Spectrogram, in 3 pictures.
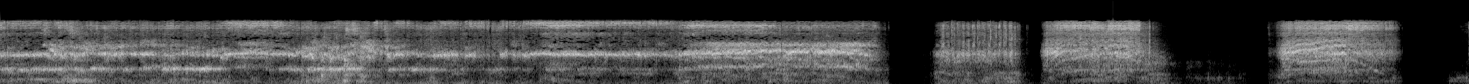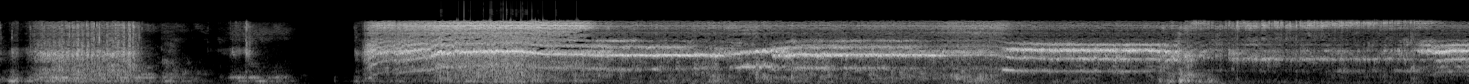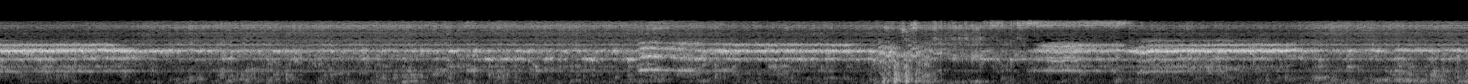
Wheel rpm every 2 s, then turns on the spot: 200, 200, 200, 200, 80, 80, 50, 10, 10, 170, 200, 200, 180, 170, 160, 160, 160, 160, 160, 160, 160, 160.
8-12 14-16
